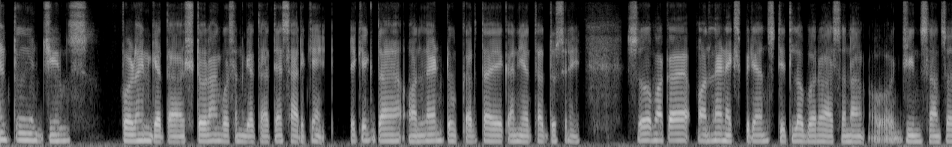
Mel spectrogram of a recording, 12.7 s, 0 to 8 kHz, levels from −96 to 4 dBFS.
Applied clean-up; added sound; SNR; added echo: neural diffusion model UNIVERSE++.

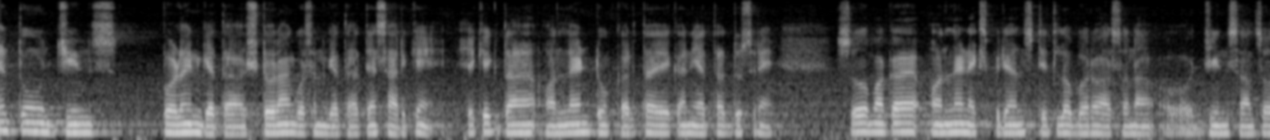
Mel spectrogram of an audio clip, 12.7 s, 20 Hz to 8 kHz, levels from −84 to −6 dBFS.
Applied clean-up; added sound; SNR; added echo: none; none; none; none.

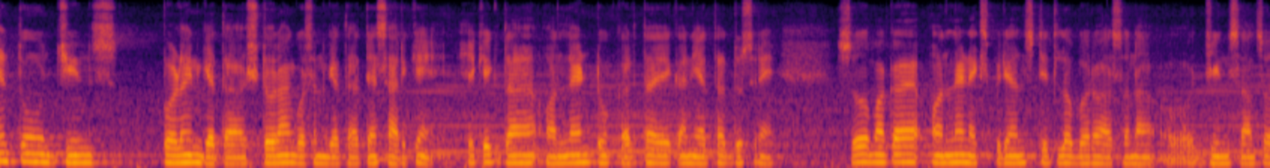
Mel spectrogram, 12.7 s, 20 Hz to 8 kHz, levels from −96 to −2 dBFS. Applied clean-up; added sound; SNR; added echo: none; Bowed string instrument; 18 dB; none.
